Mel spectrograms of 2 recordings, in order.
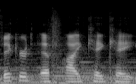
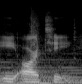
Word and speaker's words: Fikkert: This is by Steve Corbett and Brian, I believe it's pronounced Fickert, Fikkert.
